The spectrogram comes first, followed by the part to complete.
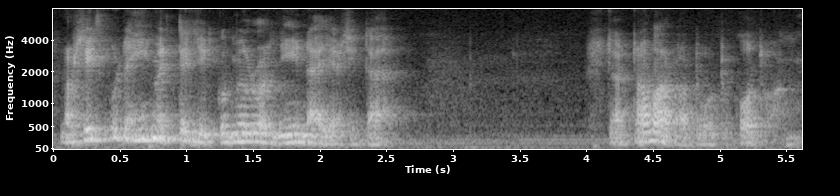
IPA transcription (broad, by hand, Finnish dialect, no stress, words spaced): no sit ku ne ihmetːelʲːiːt ku miulː olʲ niːn æijæ sitæ sitæ tɑʋɑrɑː tuotu kotont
